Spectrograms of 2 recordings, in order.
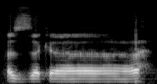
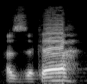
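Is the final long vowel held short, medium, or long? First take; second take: long; short. First: The long vowel is held for six counts. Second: The long vowel is held for two counts. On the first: "وست ماذا حركات" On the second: "اثنان"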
